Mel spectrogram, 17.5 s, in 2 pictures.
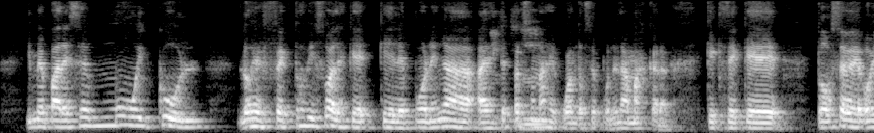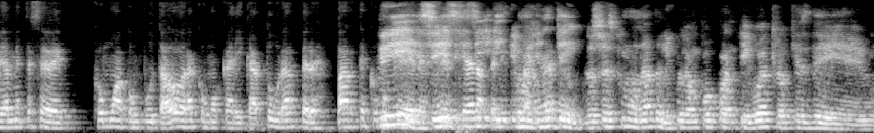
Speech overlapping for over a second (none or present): present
